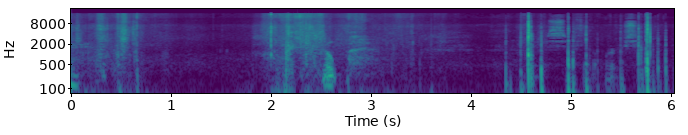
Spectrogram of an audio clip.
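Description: Handling noises at close range: a few light clicks, a short muffled voice-like sound about two seconds in, then a quick, irregular run of sharp clicks and knocks near the end.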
